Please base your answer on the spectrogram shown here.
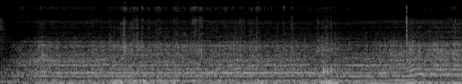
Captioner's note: mixer whirring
